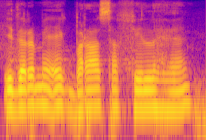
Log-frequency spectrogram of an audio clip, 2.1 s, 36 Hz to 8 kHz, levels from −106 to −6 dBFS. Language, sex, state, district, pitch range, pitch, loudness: Hindi, male, Arunachal Pradesh, Papum Pare, 125-135 Hz, 130 Hz, -17 LUFS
